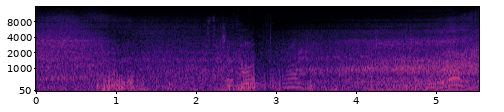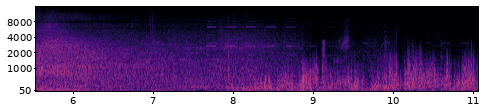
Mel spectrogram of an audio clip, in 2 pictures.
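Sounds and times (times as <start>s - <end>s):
vehicle passing by: 0.0s - 9.6s
street noise: 0.0s - 11.0s.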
